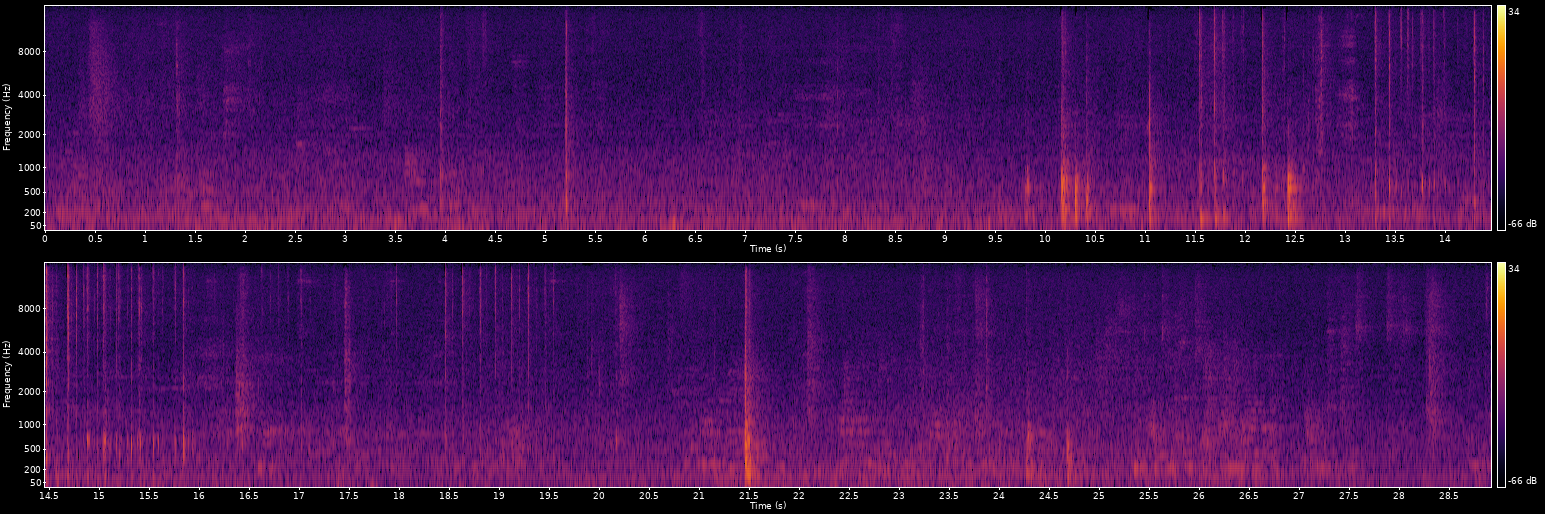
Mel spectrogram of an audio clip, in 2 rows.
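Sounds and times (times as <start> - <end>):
laptop knocking on wooden table: 9.8 - 10.6
laptop keyboard clicking: 11.5 - 16.0, 16.8 - 19.6.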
